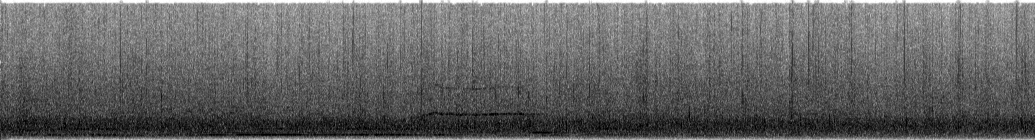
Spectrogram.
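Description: A large crowd applauds in an echoing hall.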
